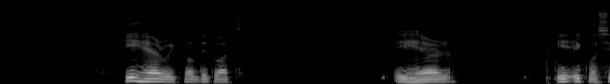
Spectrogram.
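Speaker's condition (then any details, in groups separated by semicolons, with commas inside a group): No condition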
